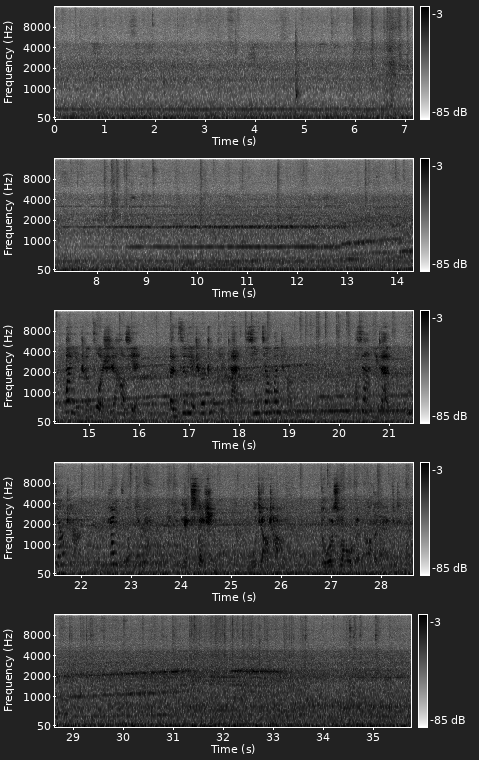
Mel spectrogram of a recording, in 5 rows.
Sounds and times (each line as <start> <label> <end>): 0.0 Subway 35.7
